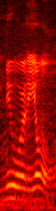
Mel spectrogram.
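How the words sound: The name is said with a French pronunciation.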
